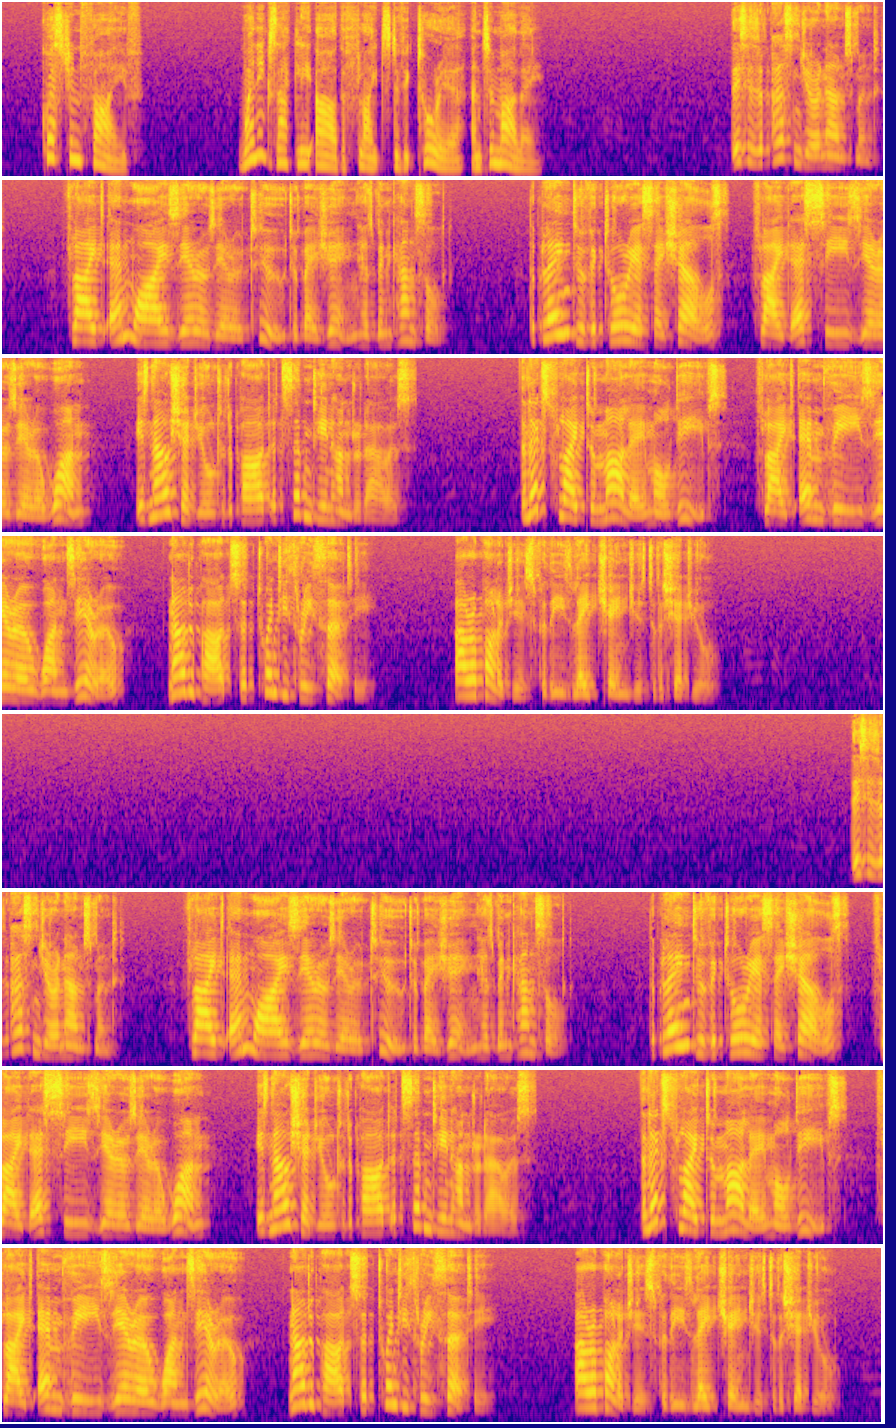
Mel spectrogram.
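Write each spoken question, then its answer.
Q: When exactly are the flights to Victoria and to Male?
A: Victoria at 1700 hours; Male at 2330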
